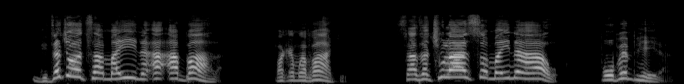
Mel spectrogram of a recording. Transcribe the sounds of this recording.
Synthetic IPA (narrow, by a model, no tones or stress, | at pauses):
ndid͡zat͡ʃɔt͡sʰamainaʔaʔabala̰ | pakamwapaːkɛ̥ | sad͡zat͡ʃʰulansɔmainaawɔ | pɔup̬ɛmpʰɛːɾa̰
